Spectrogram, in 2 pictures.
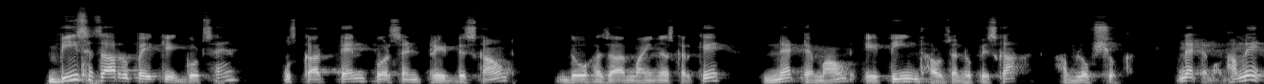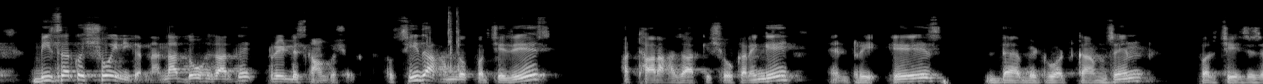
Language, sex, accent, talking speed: Hindi, male, native, 125 wpm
